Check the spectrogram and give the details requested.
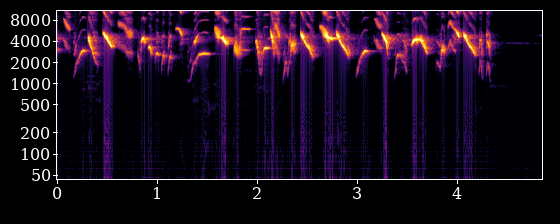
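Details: Young canary in singing training, imitating a master song indoors: lively rapid high notes, slurred whistles and chirps in quick succession, ending abruptly in silence.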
